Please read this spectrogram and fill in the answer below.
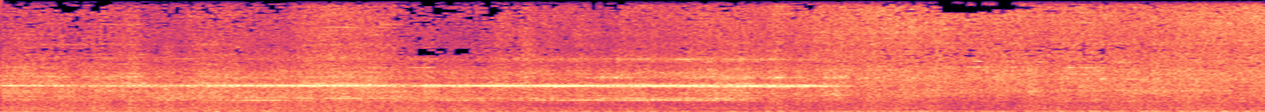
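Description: Double-stack container well cars of a BNSF intermodal train rolling past on a curve: a steady rumble of wheels on rail, with a high wheel squeal of several tones that stops about five seconds in.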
